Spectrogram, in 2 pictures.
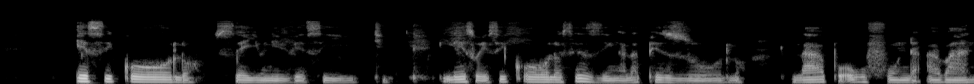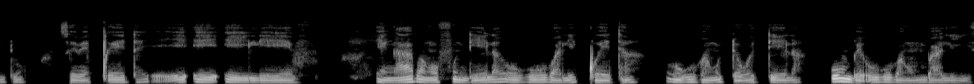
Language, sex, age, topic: North Ndebele, male, 50+, education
